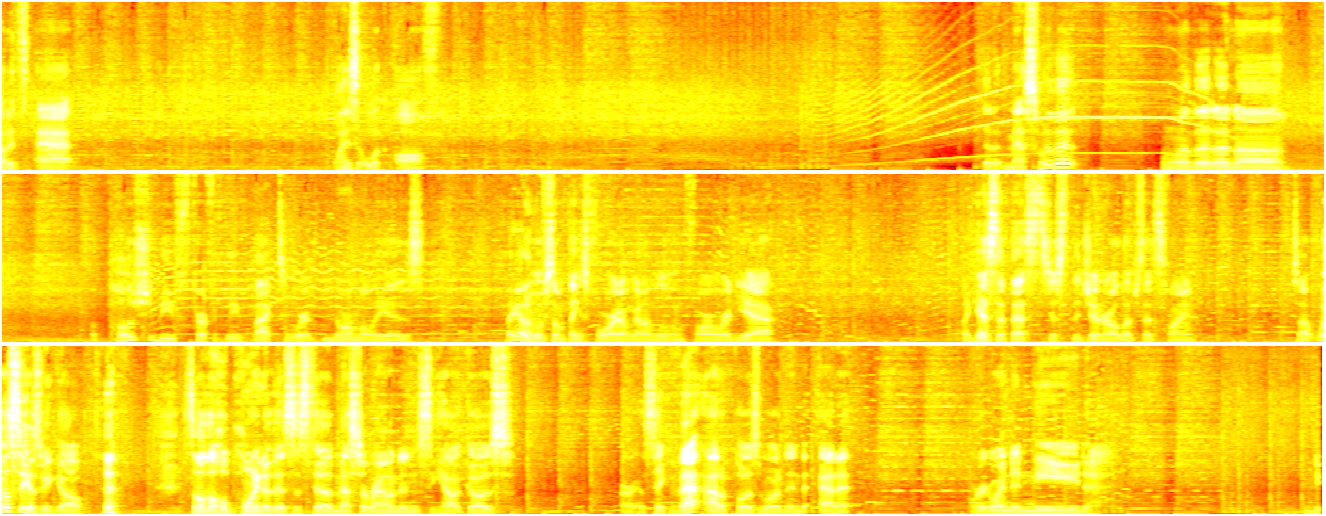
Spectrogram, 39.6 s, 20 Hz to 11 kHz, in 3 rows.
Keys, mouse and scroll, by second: 1.9 middle click, 2.8 middle click, 3.7 middle click, 4.5 middle click, 4.7 middle click, 4.9 middle click, 5.3 middle click, 18.4-18.8 middle drag, 20.4 click, 24.9 middle click, 29.2 ctrl+s, 31.5-33.2 right drag, 33.2 click, 34.2 click, 35.0 middle click, 37.3 middle click, 38.0 shift+a.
